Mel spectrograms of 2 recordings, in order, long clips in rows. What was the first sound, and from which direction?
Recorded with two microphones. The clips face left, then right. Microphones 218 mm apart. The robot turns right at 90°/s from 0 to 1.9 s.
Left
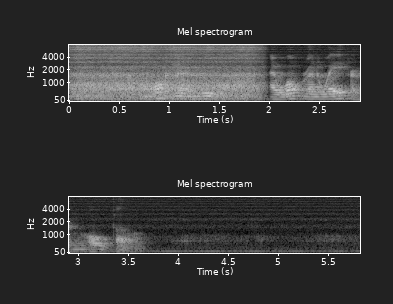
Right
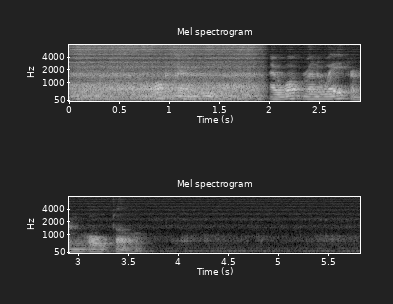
A man speaking, 5° right (ahead or behind).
